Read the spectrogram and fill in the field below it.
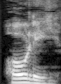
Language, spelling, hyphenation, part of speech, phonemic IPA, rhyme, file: Dutch, olie, olie, noun / verb, /ˈoː.li/, -oːli, Nl-olie.ogg
- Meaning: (noun) 1. any natural or industrial oil 2. petroleum in particular; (verb) inflection of oliën: 1. first-person singular present indicative 2. second-person singular present indicative 3. imperative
